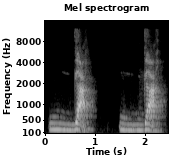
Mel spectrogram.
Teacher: O, por ejemplo, con la consonante ga, de gato, fíjense, ga. La ga es un sonido que se articula en la garganta.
